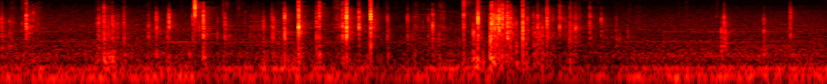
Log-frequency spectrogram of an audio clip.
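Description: A paper bag and foil-lined pouch of raw pet food rustling and crinkling in the hands as the pouch is opened, with irregular sharp crackles coming in clusters.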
